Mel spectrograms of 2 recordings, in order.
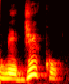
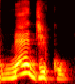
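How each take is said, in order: First: The stress is on the second syllable. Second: The stress is on the first syllable. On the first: It is the verb meaning I medicate. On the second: It is the noun meaning doctor.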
